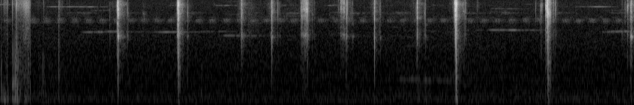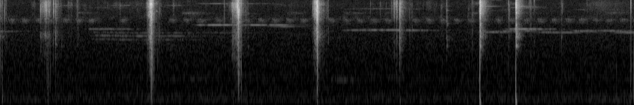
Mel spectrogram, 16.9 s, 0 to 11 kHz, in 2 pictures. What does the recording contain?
Sound effects > Human sounds and actions
FIREIgnite lighter initial hissy sparkly sound not getting fire NMRV FSC2
trying to lioght a lighter but no fire comes up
